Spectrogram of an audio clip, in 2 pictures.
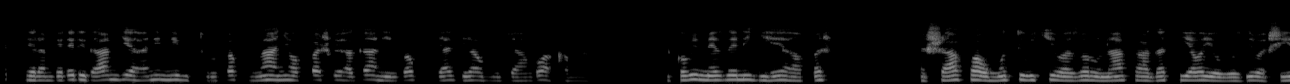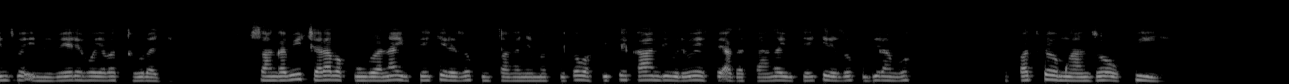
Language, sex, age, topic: Kinyarwanda, female, 18-24, education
